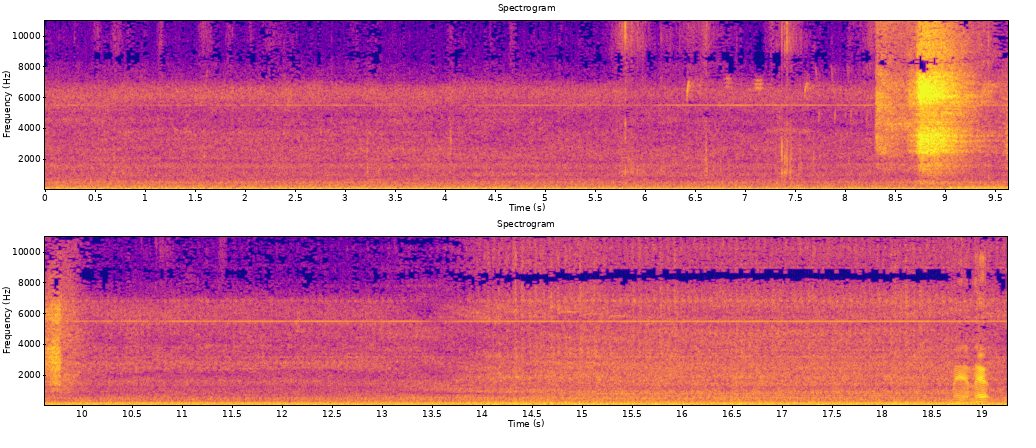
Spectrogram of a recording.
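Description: Slow-moving freight train rolling past: a steady low rumble, with a brief hiss about nine seconds in.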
